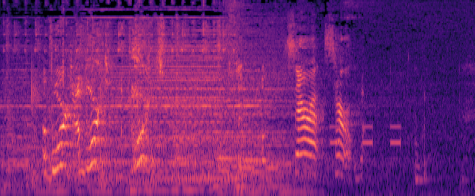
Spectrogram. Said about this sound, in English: Is that your phone? You're not supposed to have your phone in the kitchen.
